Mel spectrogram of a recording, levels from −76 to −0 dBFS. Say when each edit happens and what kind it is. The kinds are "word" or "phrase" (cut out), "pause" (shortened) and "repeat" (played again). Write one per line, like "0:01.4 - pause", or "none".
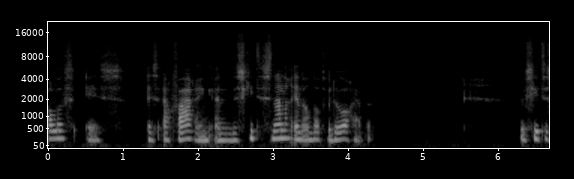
0:01.2 - pause
0:03.4 - word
